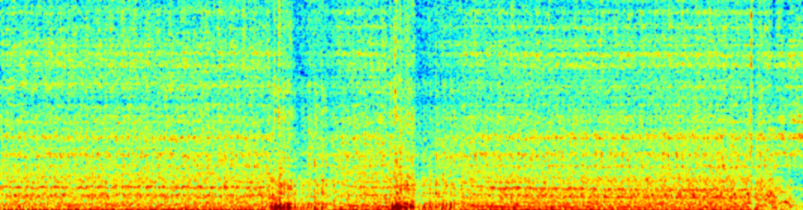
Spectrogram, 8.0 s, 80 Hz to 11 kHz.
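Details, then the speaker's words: 2007 Yamaha Roadliner V-twin after cracked fuel pump housing repair: brief crank, starts cleanly and settles into a steady, even idle with no stumbling; normal start and idle. "Well, here's the 2007 Roadliner. Fire it up. With the fixed fuel pump. There she goes."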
